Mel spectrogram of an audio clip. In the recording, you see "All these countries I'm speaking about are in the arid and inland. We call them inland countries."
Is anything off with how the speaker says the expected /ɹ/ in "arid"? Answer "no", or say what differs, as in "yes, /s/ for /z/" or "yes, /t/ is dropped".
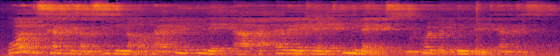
yes, /ɹ/ is dropped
